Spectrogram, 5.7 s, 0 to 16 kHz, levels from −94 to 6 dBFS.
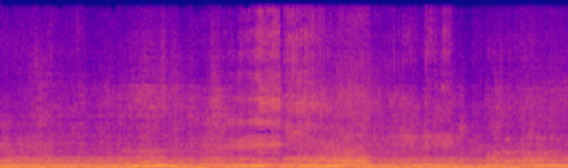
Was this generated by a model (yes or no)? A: yes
